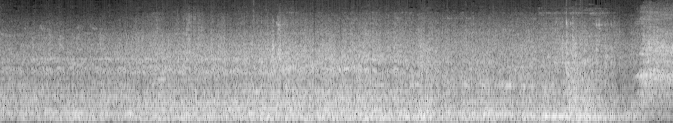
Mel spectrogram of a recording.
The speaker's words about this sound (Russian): К остановке подходит трамвай.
